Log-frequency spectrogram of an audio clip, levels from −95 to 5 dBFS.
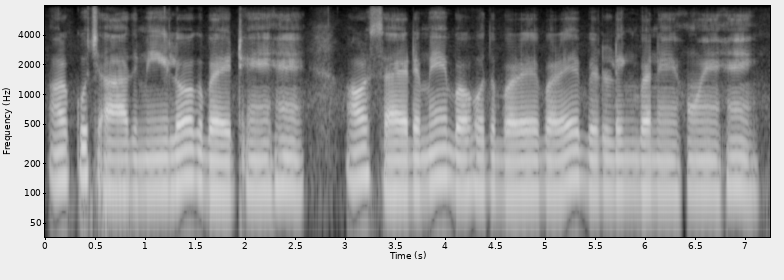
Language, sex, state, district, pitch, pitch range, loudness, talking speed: Hindi, male, Jharkhand, Ranchi, 110 Hz, 110-125 Hz, -16 LUFS, 140 wpm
